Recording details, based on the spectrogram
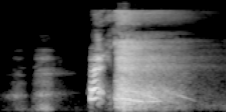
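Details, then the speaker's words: Quick inward gasp then one forceful explosive sneeze that fades out, from a head cold with three days of constant sneezing, itchy runny nose and sniffing. "That is cold. It's never going to get better. Sneezing, sniffing, constantly sneezing, napping and wiping my nose."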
